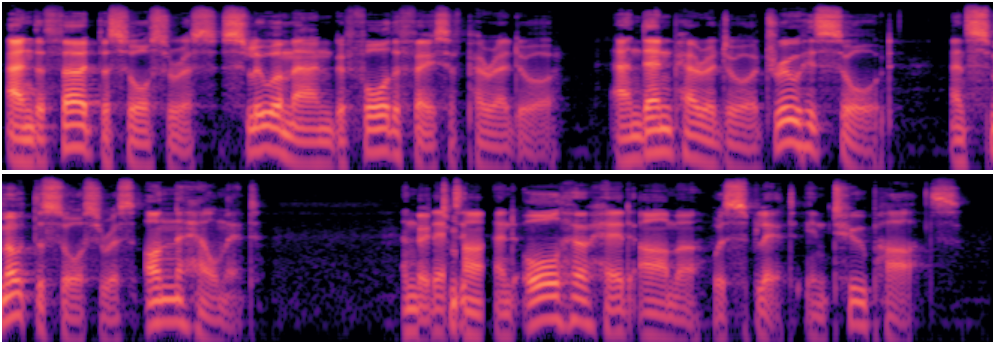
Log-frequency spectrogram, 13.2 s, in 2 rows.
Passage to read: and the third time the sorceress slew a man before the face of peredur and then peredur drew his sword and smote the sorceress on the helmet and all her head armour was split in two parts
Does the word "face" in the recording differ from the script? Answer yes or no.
no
